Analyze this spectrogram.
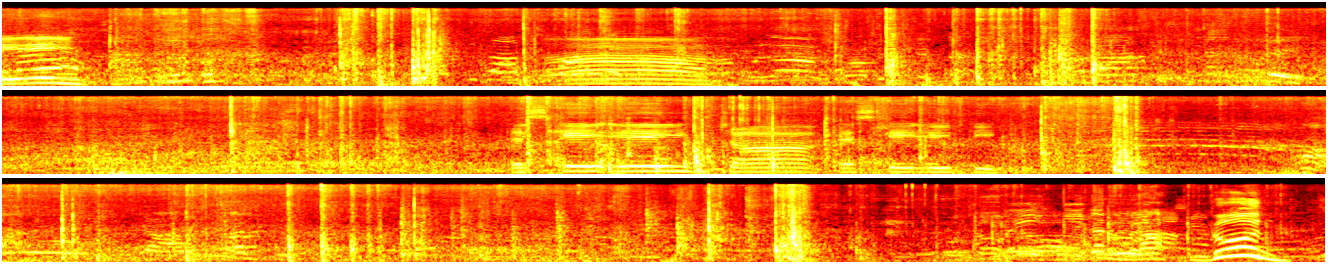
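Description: Skateboard wheels roll over concrete.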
